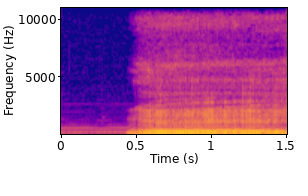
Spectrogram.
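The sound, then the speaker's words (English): A voice imitates a creature's roar in the woods: after a brief quiet moment, a sudden loud, low, rough growling bursts out and holds steady for about a second. “Which then leads to a sudden roar.”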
